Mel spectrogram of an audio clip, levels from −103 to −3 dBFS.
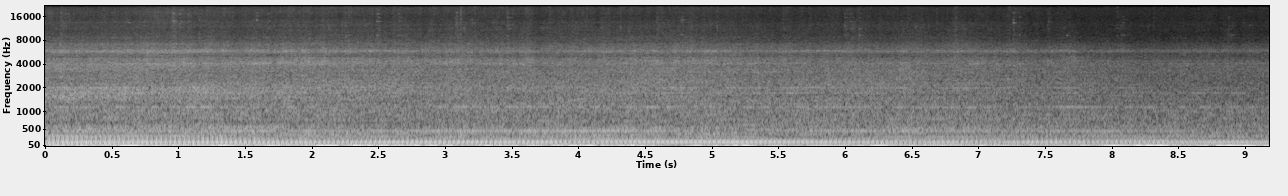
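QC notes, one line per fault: No faults found.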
